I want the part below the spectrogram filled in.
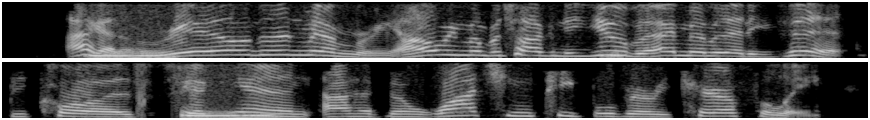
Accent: Philadelphia, Pennsylvania, United States; I mean, because, again, I'm from Philly, so I see this stuff all the time.

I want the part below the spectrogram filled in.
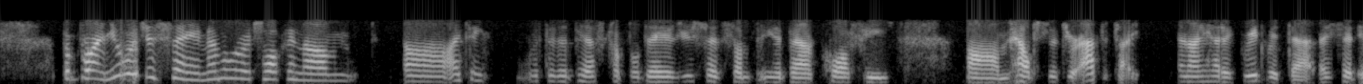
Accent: Cranford, New Jersey, United States; They opened a Starbucks in my hometown of Cranford, New Jersey, and it is mobbed constantly.

